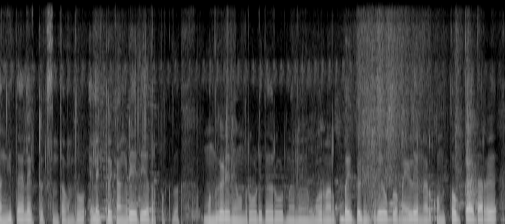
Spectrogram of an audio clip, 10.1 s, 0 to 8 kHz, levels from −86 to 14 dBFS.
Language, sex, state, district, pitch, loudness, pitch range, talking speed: Kannada, male, Karnataka, Belgaum, 110 Hz, -20 LUFS, 110-115 Hz, 150 wpm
